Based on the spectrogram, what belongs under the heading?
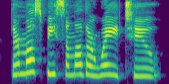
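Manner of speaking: high, loud pleading; urgent plea. A narrator's reading. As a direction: try to stop the fight. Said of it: "began Milo".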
